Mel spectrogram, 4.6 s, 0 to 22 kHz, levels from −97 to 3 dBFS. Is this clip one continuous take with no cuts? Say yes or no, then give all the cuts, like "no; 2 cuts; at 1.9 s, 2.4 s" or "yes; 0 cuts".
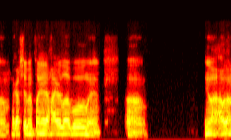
yes; 0 cuts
